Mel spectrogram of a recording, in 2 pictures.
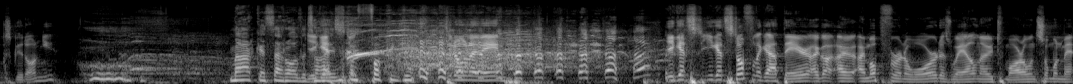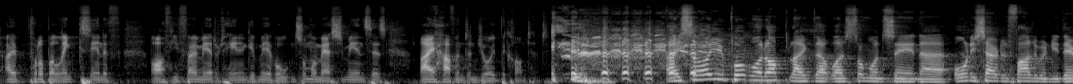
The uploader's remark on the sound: Live Show. Live at Anderson’s.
